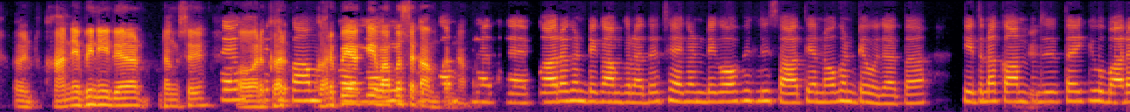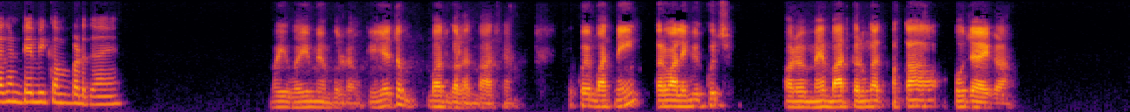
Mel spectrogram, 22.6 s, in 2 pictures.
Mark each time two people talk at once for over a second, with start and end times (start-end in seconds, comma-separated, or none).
2.5-4.8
